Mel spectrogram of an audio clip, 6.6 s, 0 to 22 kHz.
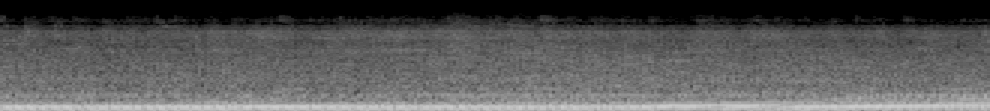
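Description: Lamborghini Huracán's V10 engine rumbling steadily as the car cruises slowly. About four and a half seconds in, its pitch rises as the revs climb.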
